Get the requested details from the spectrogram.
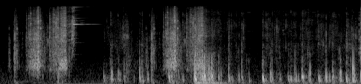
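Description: A rifle is pulled out with a short metallic clatter.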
